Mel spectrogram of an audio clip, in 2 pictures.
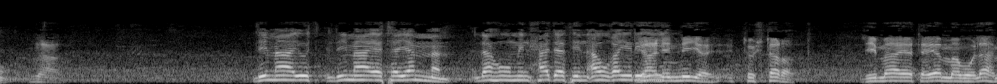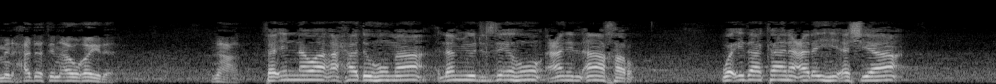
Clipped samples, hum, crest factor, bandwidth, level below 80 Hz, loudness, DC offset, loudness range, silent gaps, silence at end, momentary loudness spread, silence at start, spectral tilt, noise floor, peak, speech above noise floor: under 0.1%; none; 14 dB; 8 kHz; -56 dBFS; -18 LUFS; under 0.1%; 3 LU; none; 0 s; 23 LU; 0 s; -6 dB/octave; -39 dBFS; -4 dBFS; 22 dB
